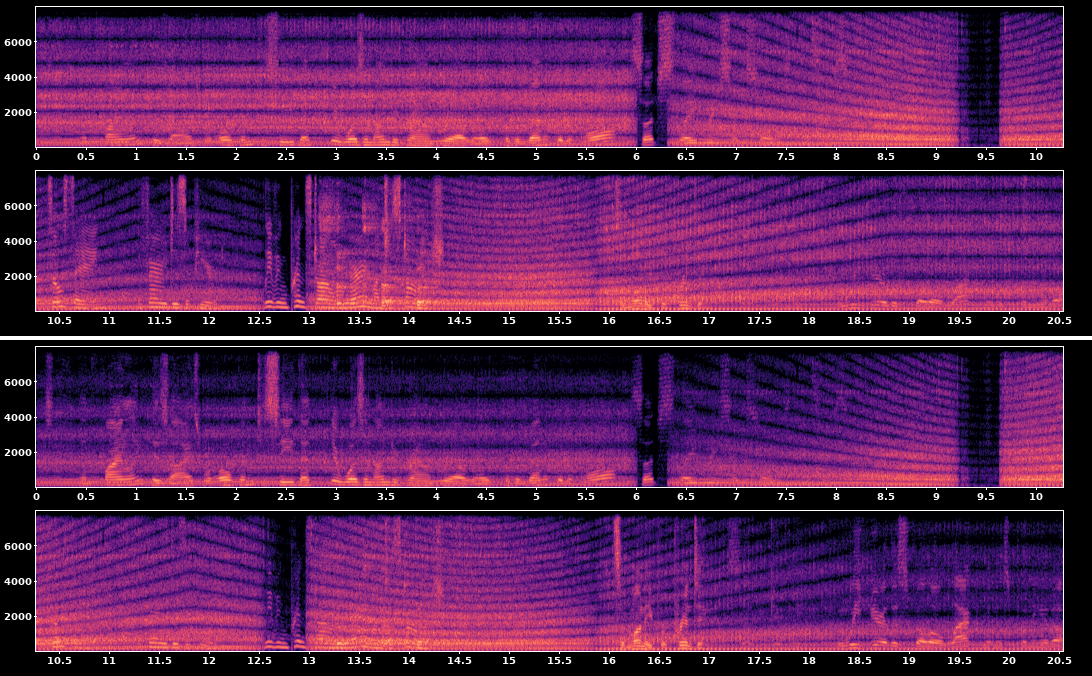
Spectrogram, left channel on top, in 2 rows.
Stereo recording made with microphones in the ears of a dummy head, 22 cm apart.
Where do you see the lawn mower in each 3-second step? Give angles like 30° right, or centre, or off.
70° left, 70° left, 60° left, 40° right, 40° right, 50° left, 70° left.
